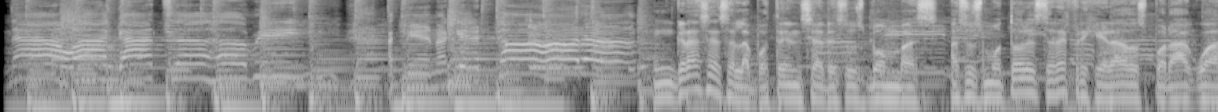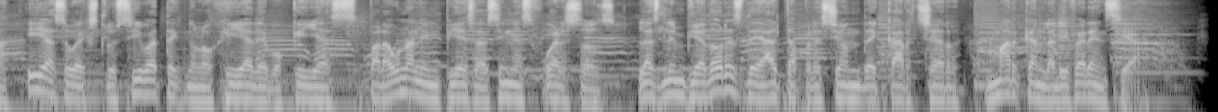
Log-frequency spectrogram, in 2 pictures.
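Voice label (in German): Werbung Neutral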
